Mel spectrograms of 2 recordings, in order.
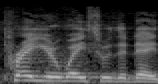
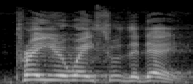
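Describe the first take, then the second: First: Said in the usual way. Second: "Pray your way through the day" said louder, pray hit hard, falling at the end; emphatic slogan. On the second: Shown as a demonstration. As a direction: proclaim it like a rallying cry to the congregation. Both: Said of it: "that was how he'd close every one of his message".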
